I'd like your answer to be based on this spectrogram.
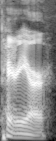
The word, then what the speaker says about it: Perrier: It's pronounced Perrier. – It's not Perrier, which is Perrier.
